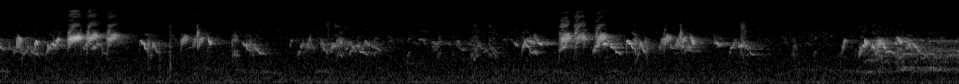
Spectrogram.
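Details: Chattering song of Red-whiskered bulbuls, used for decoy trapping and played to excite listening birds: quick warbled phrases in two clusters, several birds overlapping, above a light hiss.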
